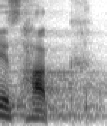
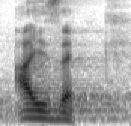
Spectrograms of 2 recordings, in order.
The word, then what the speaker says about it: ইসহাক: যে বিজ্ঞানী নিউটন তো বিজ্ঞানী নিউটনের নাম কিন্তু ইসহাক কিন্তু উচ্চারণ করা হয় ইংরেজিতে কি আইজ্যাক কিন্তু আসলে কি ইসহাক ইসহাকের ইংরেজি ভার্সন হচ্ছে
